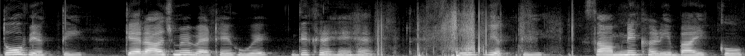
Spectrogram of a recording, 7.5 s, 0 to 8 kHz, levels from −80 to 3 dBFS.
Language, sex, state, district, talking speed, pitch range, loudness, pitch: Hindi, female, Chandigarh, Chandigarh, 120 wpm, 220-245 Hz, -16 LUFS, 225 Hz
